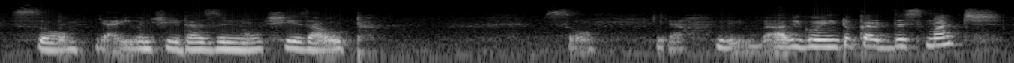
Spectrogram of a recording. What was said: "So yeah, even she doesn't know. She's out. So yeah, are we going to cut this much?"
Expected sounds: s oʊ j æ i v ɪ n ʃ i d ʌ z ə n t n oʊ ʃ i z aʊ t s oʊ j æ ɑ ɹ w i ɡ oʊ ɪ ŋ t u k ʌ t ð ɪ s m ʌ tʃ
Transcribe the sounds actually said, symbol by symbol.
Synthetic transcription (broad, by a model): s oʊ j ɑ i v ɪ n ʃ i d ʌ z ə n t n oʊ ʃ i z aʊ t s oʊ j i ɑ ɹ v i ɡ oʊ ɪ ŋ t u k ʌ t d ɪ s m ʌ tʃ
